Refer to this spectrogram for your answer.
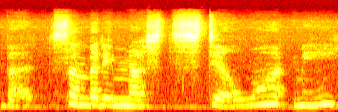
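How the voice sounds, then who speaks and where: A raspy, put-on character voice at a fairly slow pace amid clear background noise. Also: woman. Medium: read story. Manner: plaintive, hopeful.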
